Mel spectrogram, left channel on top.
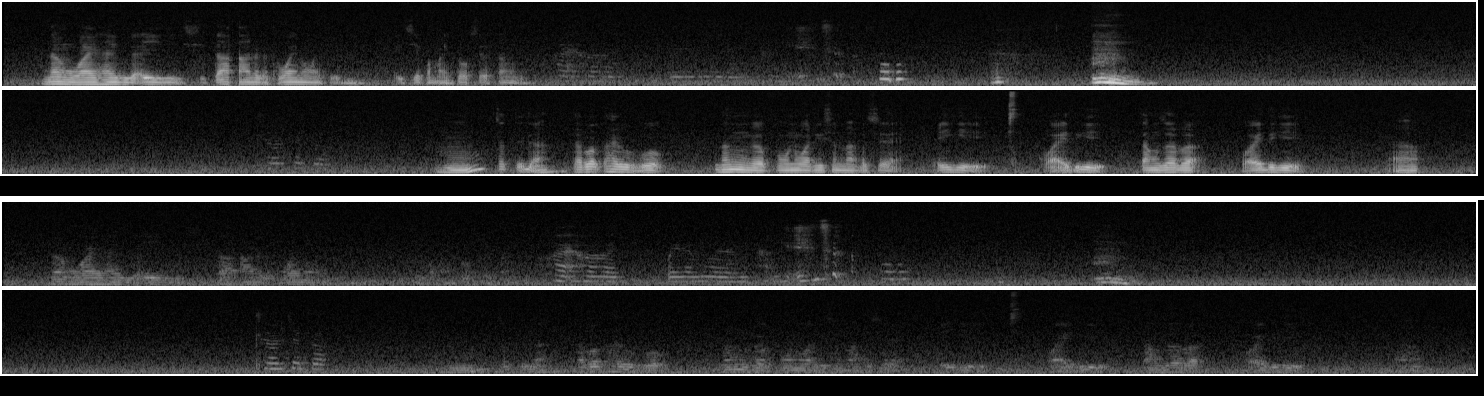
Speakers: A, on the left; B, on the right.
A: ꯅꯪ ꯋꯥꯏ ꯍꯥꯏꯕꯒ ꯑꯩꯁꯤ ꯇꯥꯔꯒ ꯊꯋꯥꯏ ꯅꯨꯡꯉꯥꯏꯇꯦꯅꯦ ꯑꯩꯁꯦ ꯀꯃꯥꯏꯅ ꯇꯧꯔꯁꯤꯔ ꯈꯪꯗꯦ
B: ꯍꯣꯏ ꯍꯣꯏ ꯍꯣꯏ ꯑꯣꯏꯔꯝꯅꯤ ꯑꯣꯏꯔꯝꯅꯤ ꯈꯪꯉꯦ ꯑꯩꯁꯨ
A: <unintelligible>
B: ꯊꯕꯛ ꯆꯠꯄ꯭ꯔꯣ
A: ꯎꯝ ꯆꯠꯇꯦꯗ ꯊꯕꯛ ꯍꯥꯏꯕꯕꯨ ꯅꯪꯒ ꯐꯣꯟ ꯋꯥꯔꯤ ꯁꯥꯟꯅꯕꯁꯦ ꯑꯩꯒꯤ ꯈ꯭ꯋꯥꯏꯗꯒꯤ ꯇꯥꯡꯖꯕ ꯈ꯭ꯋꯥꯏꯗꯒꯤ ꯑ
